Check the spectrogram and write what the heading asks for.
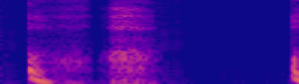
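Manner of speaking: soft breathy "oh" with a gasp; shocked gasp. Retold or imitated. Retelling the shock at friend's answer, soft gasp. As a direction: gasp softly as it dawns on you.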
